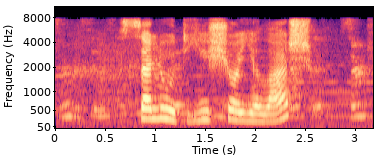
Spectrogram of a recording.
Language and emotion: Russian, neutral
